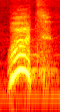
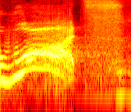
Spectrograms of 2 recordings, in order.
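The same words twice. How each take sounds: First: Weary reply. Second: Exasperated dad shout. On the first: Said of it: "Jesus answering the nagging". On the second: Father losing patience with a nagging kid, shouting. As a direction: yell back like a worn-out father. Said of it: "You finally go". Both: Acted.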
